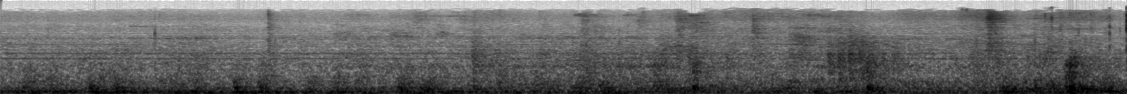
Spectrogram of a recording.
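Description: Electric commuter train running at speed, heard from inside the carriage: a steady low rumble with scattered short wheel-on-rail knocks.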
